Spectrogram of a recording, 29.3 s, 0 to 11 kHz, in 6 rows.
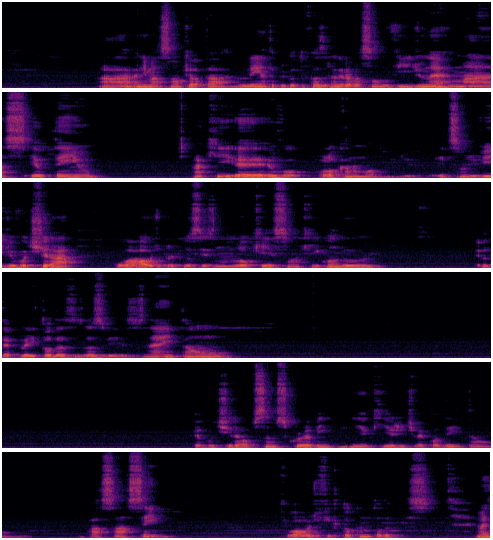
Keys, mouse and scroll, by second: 8.4 click, 10.6 middle click, 16.0 click, 21.4 click, 23.6-24.4 drag, 24.5-26.2 drag, 27.2 click.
